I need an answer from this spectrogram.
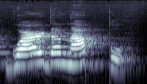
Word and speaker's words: guardanapo: E observem que na palavra guardanapo, a vogal U tem som, ela é pronunciada, diferente da vogal U na palavra guerra. Aqui ela não possui som, ok?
